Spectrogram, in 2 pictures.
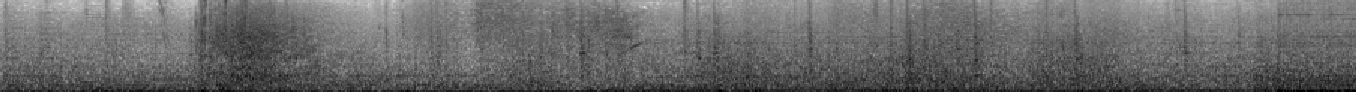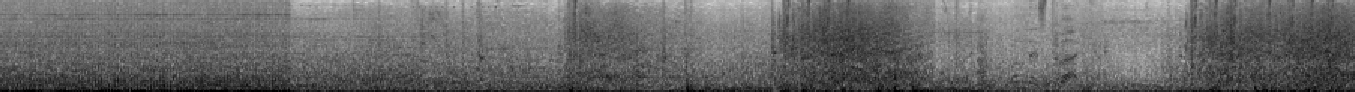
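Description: A boat engine roars steadily at speed.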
